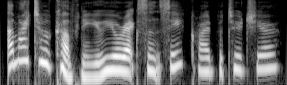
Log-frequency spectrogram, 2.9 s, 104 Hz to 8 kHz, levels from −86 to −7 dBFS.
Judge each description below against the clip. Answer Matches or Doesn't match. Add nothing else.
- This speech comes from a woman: Matches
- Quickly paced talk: Doesn't match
